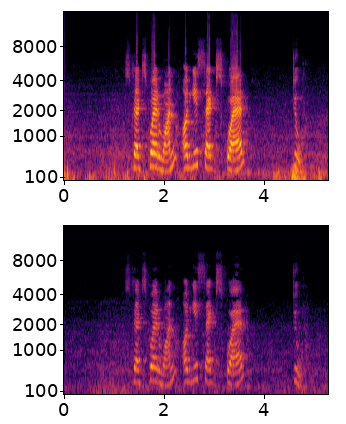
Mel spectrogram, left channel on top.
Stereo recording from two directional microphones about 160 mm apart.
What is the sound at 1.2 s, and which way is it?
A woman's voice, 20° left (ahead or behind).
